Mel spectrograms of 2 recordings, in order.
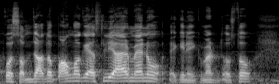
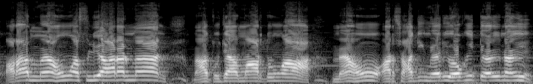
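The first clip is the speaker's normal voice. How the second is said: menacing impostor Iron Man; 3 semitones higher, 4 dB louder than usual. Acted. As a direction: boast and threaten like a supervillain.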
